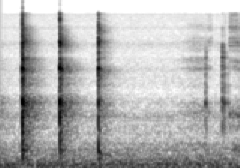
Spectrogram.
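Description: Finger snaps, about three a second: three crisp snaps in the first second, then a faint one near the end.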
